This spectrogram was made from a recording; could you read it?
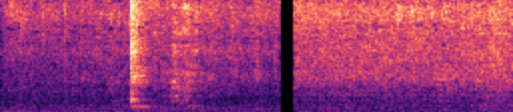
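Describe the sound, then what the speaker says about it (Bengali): Cumin and spice paste frying hard in oil in a pan for katla fish curry, a dense, close, continuous sizzle with a brief scrape of stirring near the start and a short break partway through, no talk. "এক চামচের একটু বেশি জিরা গুঁড়া এক চা চামচ মশলার ওপরে তেল চলে আসা পর্যন্ত খুব ভালো করে ভুনা করে নেব"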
